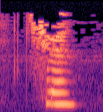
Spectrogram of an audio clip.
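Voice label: "圈", Mandarin Chinese; chinese flashcards; hsk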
